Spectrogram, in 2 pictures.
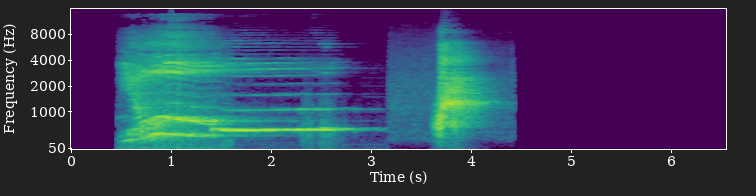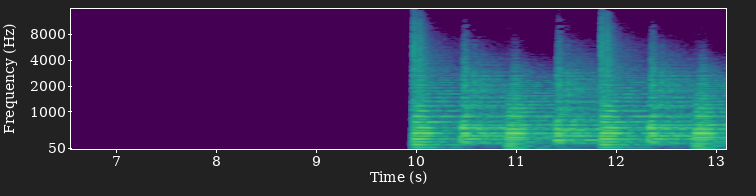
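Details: Mame Shiba puppy, a male from the Housansou breeder in Japan, gives a high, wavering whine with bright harmonics, a short second yelp, then after a silence a run of short repeated clicking or tapping sounds.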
